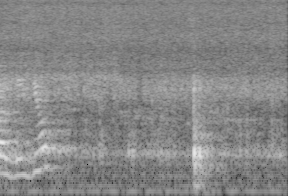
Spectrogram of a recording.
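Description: A single knock of a glass pot lid being set down, about one and a half seconds in.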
